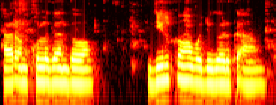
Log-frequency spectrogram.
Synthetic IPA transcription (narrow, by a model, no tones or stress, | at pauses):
aɾɔnkuləɡand̪ɔ | d͡ʒilkɔ̃ɦɔ̃bɔd͡ʒuɡəɽkaʔam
